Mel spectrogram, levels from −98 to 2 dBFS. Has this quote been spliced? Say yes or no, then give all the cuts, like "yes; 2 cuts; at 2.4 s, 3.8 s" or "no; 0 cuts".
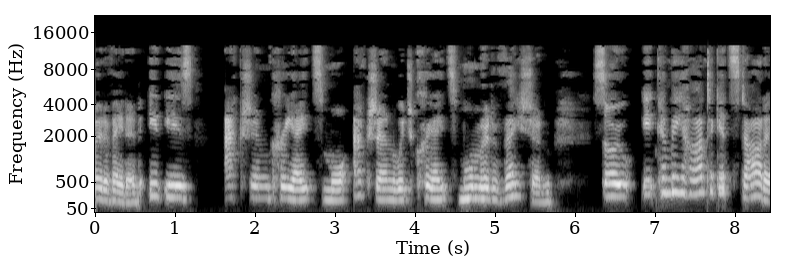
no; 0 cuts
